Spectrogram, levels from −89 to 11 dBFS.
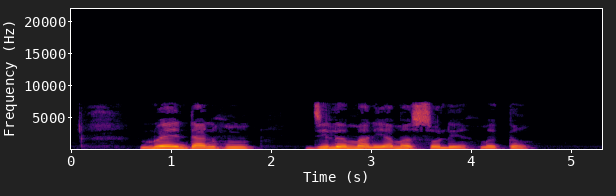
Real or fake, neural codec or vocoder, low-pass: real; none; 7.2 kHz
